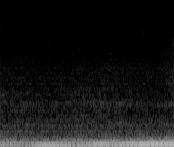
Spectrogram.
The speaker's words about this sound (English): You can hear the car driving by.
